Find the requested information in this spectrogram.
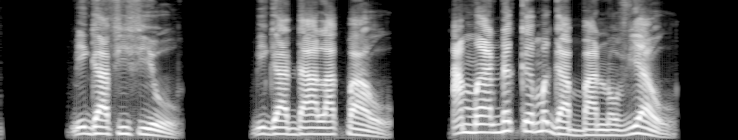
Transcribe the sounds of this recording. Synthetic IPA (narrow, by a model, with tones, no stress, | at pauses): mĩ˦ɡa˦fi˦fi˨o̰˨ | mĩ˦ɡa˦d̪a˦la˦k͡pa˦o̰˨ | a˨mẽ˨a˨ɖɛ˦kɛ˦mɛ̃˦ɡa˨ba˨nɔ̃˨vi˦a˨o̰˨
